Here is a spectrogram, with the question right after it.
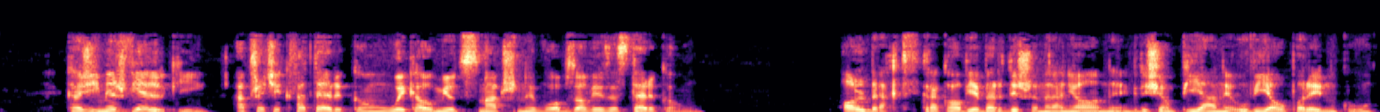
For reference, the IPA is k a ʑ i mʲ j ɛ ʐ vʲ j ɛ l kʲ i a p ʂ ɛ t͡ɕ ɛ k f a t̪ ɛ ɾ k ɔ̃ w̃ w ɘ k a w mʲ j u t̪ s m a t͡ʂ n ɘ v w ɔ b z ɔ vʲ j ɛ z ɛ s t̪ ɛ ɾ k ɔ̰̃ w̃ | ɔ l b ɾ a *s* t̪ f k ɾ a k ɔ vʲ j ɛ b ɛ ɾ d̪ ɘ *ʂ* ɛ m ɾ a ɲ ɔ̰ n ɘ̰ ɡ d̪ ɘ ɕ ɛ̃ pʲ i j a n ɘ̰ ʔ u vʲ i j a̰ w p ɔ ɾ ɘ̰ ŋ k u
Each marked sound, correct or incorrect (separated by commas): incorrect, correct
